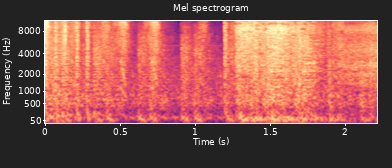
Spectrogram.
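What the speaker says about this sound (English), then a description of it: "And a lot of gunshots being fired here, left and right." Dense bursts of gunfire crackle from a Free Fire esports match at the World Esports Cup, rapid overlapping shots filling the whole stretch, loud and continuous.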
